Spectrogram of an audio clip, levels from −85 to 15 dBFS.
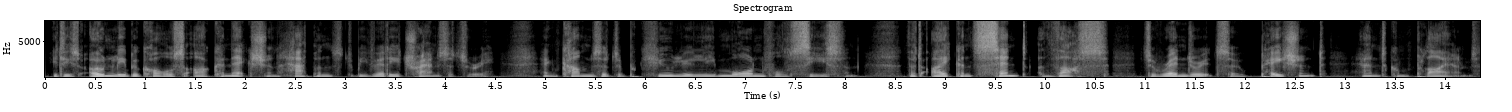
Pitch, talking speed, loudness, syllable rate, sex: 125 Hz, 135 wpm, -22 LUFS, 4.4 syllables/s, male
